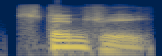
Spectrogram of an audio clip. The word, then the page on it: stingy: American English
